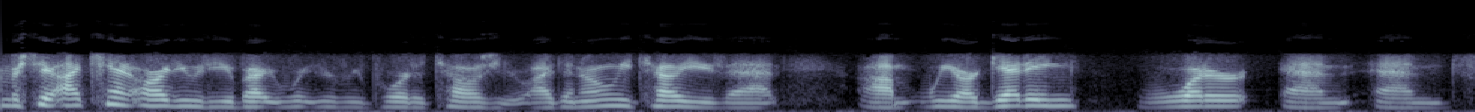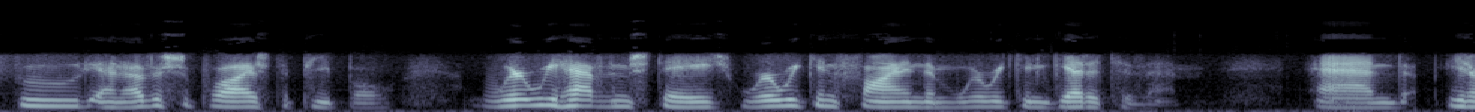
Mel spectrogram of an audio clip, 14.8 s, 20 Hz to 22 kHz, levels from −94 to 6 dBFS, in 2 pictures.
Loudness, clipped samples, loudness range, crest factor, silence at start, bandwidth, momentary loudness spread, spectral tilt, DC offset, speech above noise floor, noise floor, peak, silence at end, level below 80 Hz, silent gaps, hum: -23 LUFS; under 0.1%; 3 LU; 24 dB; 0 s; 7.6 kHz; 15 LU; -6.5 dB/octave; under 0.1%; 33 dB; -58 dBFS; -2 dBFS; 0 s; -68 dBFS; none; none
